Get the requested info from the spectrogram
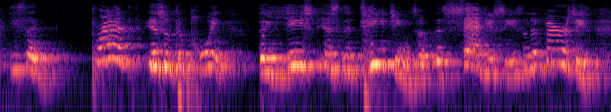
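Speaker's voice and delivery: high, emphatic scolding; animated teacher losing patience, pitched high; exasperated Jesus. Acted. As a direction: reprove them with high-pitched incredulity.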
